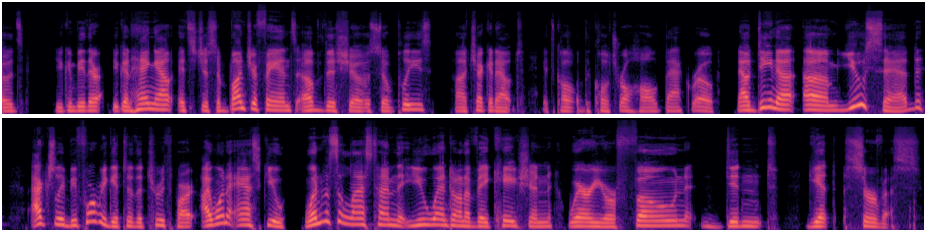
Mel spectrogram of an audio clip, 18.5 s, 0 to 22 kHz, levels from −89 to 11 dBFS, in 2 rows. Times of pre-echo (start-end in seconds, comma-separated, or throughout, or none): none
